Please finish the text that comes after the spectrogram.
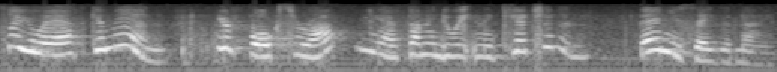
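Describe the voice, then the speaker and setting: A woman's voice: high voice, lively intonation, brisk, slight background noise. A woman playing a sensible, earnest teenage girl in a 1950s instructional film, speaking carefully. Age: young adult. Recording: muffled old educational film soundtrack.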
